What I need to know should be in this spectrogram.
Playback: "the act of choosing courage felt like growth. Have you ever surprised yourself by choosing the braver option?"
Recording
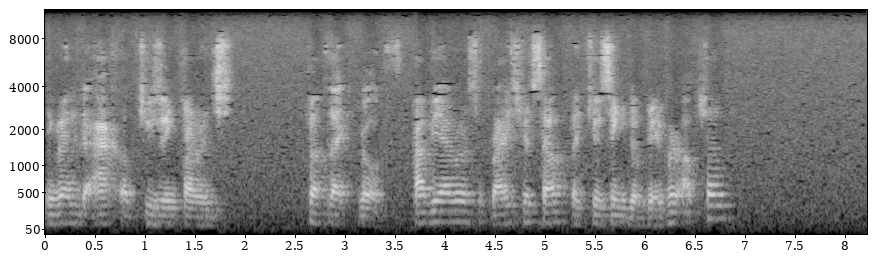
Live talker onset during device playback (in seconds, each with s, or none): none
